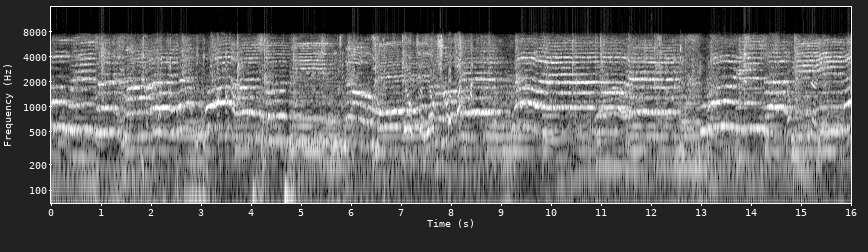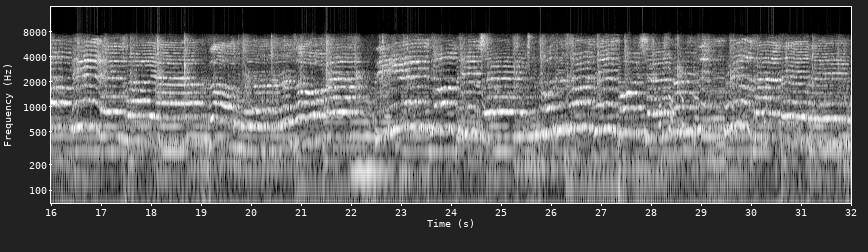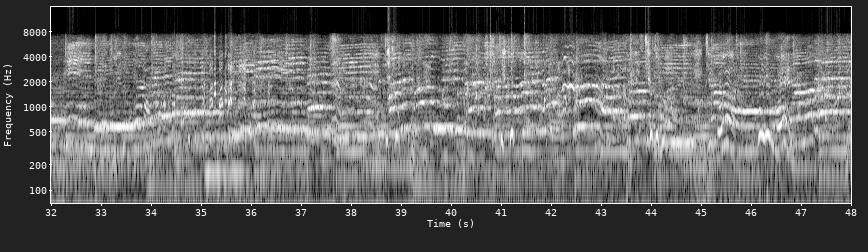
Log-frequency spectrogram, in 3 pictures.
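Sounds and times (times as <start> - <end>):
children singing into microphones: 0.0 - 48.0.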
